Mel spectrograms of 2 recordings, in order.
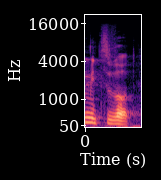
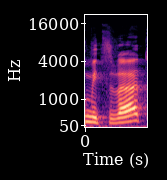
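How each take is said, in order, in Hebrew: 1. היא נאמרת בצורת הרבים הנקראת. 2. היא נאמרת בצורת היחיד הכתובה. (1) "וקוראים את זה מצוות" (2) "זה כתוב מצוות"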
